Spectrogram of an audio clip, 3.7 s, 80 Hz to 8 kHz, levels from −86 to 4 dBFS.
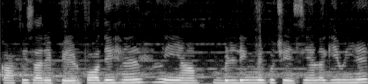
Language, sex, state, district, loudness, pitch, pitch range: Hindi, female, Delhi, New Delhi, -16 LUFS, 240 Hz, 230-255 Hz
